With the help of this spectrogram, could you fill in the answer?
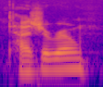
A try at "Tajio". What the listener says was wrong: Tajio. I didn't see an R in there. I think it's just Tajio.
